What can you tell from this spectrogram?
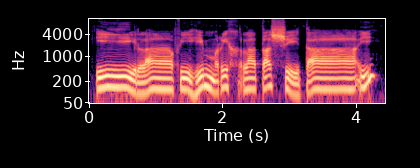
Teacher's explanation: Rihlatasyita'i, alif lamnya tidak terbaca, langsung dileburkan pada huruf shin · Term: idgham syamsiyah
